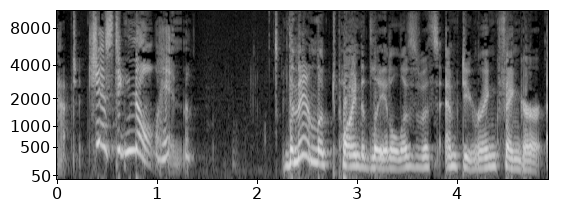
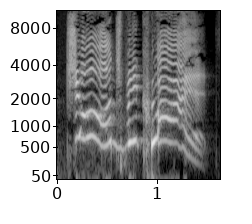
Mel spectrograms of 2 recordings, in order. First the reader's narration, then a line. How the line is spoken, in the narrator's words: screeched his wife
